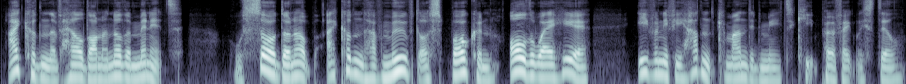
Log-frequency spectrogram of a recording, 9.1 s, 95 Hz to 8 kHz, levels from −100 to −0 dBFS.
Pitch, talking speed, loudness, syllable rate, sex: 140 Hz, 200 wpm, -19 LUFS, 5.5 syllables/s, male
